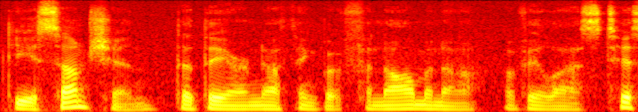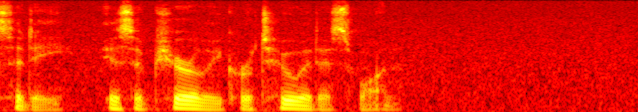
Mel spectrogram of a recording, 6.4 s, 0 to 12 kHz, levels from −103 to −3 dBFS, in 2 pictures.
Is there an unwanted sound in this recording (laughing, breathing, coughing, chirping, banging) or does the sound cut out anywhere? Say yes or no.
no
